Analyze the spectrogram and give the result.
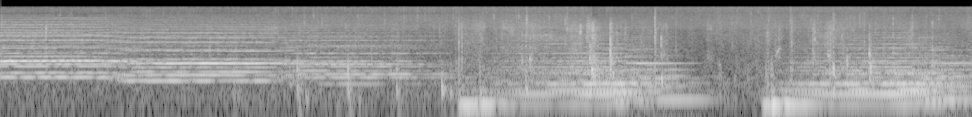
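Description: Steady rain patters outside a hotel throughout, a constant wash of falling water heard beneath sustained musical tones that swell and deepen partway through, with a low rumbling drone joining in.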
